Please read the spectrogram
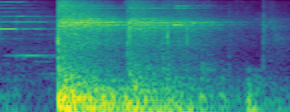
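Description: Loaded barbell with rubber bumper plates dropped from overhead onto a wooden lifting platform: one heavy thud less than half a second in, a lighter knock about half a second later, and a long echo in a gymnasium.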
